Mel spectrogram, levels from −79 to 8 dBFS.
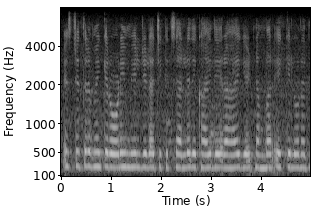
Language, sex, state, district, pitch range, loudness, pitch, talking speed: Hindi, female, Chhattisgarh, Raigarh, 235-240 Hz, -22 LUFS, 235 Hz, 190 wpm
